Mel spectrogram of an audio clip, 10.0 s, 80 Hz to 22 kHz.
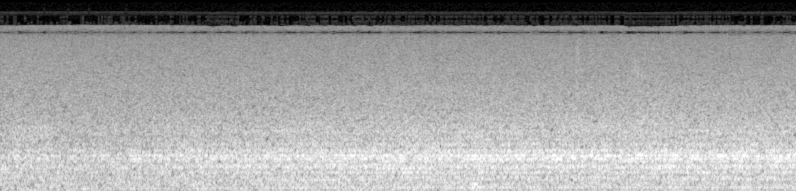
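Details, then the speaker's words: Corsair AX1200 power supply with replacement Noise Blocker Black Silent Pro PK3 fan turned up to about 2,300 RPM, camera about a foot away: steady strong rush of air, faint hum, no ticks or rattles; fan runs smoothly. "I just put it on now that fan there we're going to be running at 2,300 now the camera is approximately a foot away"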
